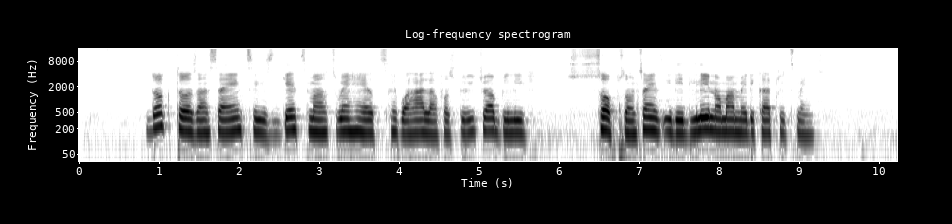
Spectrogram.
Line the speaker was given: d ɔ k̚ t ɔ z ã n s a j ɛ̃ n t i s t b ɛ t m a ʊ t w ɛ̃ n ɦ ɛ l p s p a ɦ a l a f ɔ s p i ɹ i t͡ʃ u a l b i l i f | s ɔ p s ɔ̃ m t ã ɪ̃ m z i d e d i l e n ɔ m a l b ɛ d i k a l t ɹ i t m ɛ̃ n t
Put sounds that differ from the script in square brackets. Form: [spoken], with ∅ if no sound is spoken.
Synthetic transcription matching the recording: d ɔ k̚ t ɔ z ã n s a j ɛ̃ n t i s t [ɡ] ɛ t m a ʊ t w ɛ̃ n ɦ ɛ l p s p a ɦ a l a f ɔ s p i ɹ i t͡ʃ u a l b i l i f | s ɔ p s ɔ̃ m t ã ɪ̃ m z i d e d i l e n ɔ m a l [m] ɛ d i k a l t ɹ i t m ɛ̃ n t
